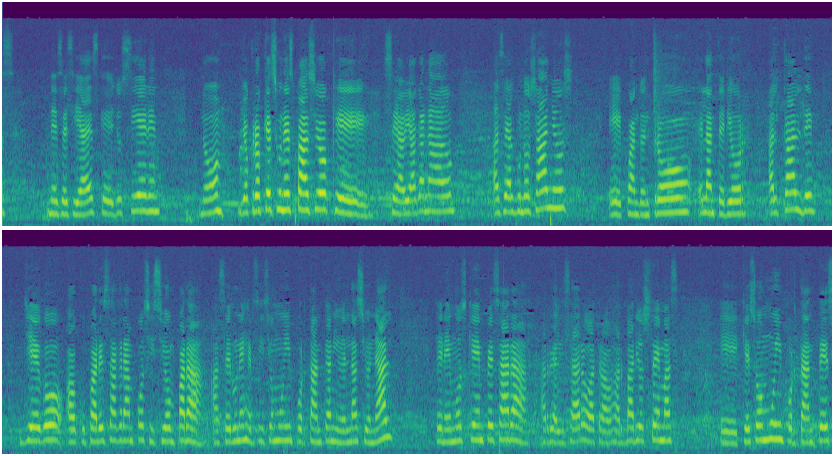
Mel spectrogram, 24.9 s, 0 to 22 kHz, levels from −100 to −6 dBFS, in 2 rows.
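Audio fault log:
No faults heard anywhere in this clip.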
